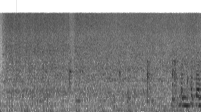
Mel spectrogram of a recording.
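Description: Tomato purée and garlic paste dropped into hot mustard oil and spices in a kadhai, sizzling loudly as soon as they hit the oil and then frying steadily, with a few light clicks of the spatula stirring it.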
